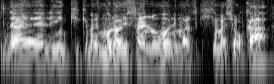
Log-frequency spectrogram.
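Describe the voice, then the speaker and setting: A man hosting a radio show in a studio, speaking with a Kansai accent and a playful, chatty manner full of quick jokes. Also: low-pitched. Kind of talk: casual studio interview.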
